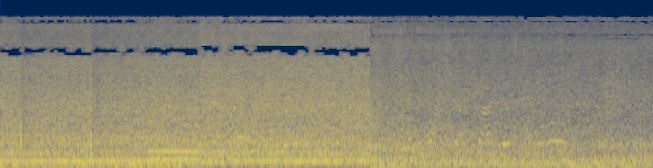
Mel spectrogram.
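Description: Floodwater rushes and roars loudly.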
